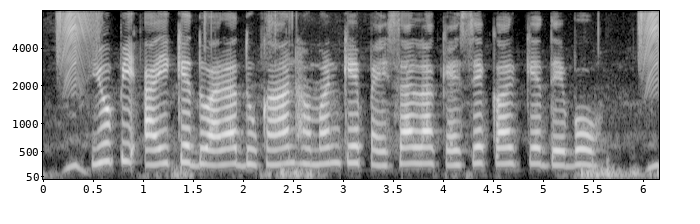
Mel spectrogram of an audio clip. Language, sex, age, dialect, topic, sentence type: Chhattisgarhi, female, 18-24, Eastern, banking, question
